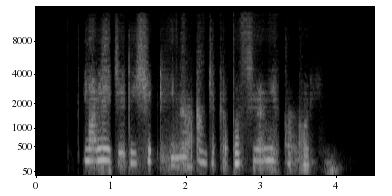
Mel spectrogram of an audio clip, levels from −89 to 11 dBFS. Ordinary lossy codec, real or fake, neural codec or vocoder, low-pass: MP3, 96 kbps; fake; codec, 44.1 kHz, 0.9 kbps, DAC; 14.4 kHz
